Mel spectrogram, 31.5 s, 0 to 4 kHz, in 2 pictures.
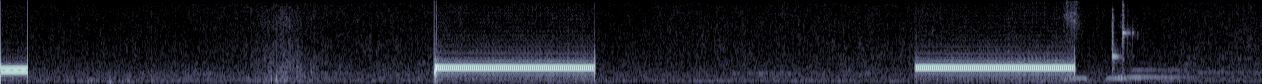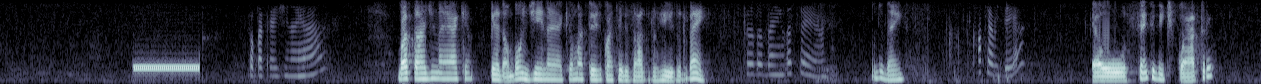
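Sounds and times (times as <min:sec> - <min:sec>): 
telephone line tone beeps during a call transfer: 0:00.0 - 0:00.4, 0:05.4 - 0:07.4, 0:11.4 - 0:14.4, 0:17.4 - 0:18.3
speech: 0:20.8 - 0:24.7, 0:26.8 - 0:27.2, 0:29.6 - 0:31.0.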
